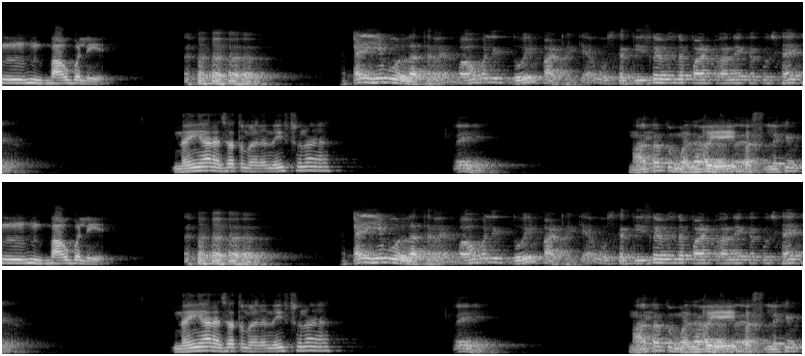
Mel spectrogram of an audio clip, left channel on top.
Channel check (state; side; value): identical; both; correlation 1.00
